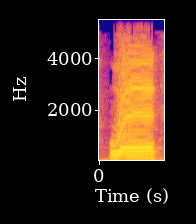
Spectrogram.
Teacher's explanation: هتترفع منك وتطلع وا، وهتقول وضحها، وا وضحها، ولكن الواو حرف مرقق فتقول وا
